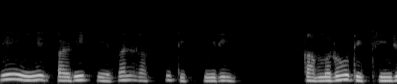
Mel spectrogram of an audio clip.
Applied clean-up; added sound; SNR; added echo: neural mask model DeepFilterNet 3.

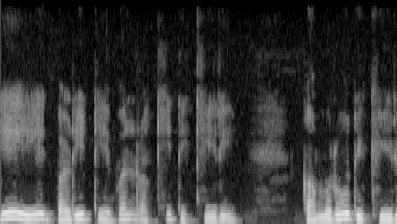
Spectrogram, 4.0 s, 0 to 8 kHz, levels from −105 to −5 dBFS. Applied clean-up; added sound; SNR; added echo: none; none; none; none.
